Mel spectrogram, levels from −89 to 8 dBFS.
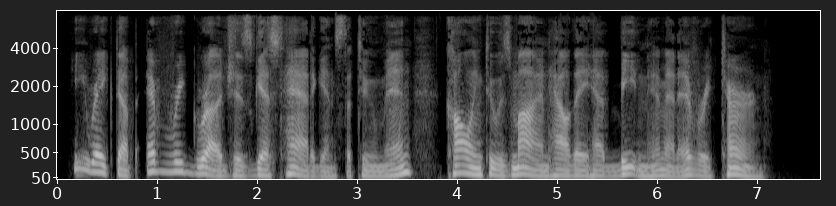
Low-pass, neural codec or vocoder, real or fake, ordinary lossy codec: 7.2 kHz; none; real; AAC, 32 kbps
